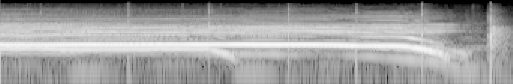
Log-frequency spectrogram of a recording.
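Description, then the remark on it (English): A loud, sustained cheer from a roomful of voices, held steadily for about two seconds before the pitch sags and the shout trails away. “Everybody cheer really, really loudly.”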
